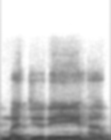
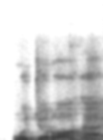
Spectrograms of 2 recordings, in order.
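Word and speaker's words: مجراها: Itu dibacanya majriha bukan mujroha ya, atau bukan majroha ya. Juga bukan majriha, tapi tengah-tengah. Majriha ya.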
